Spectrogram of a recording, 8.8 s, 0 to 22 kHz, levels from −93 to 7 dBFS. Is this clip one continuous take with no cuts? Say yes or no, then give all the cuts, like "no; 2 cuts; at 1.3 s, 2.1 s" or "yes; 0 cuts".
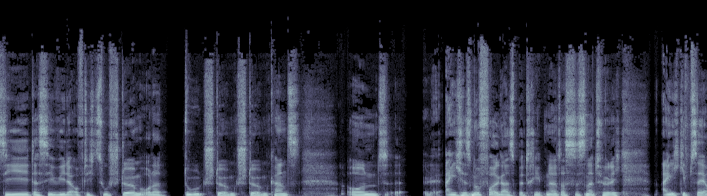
no; 2 cuts; at 2.3 s, 3.0 s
